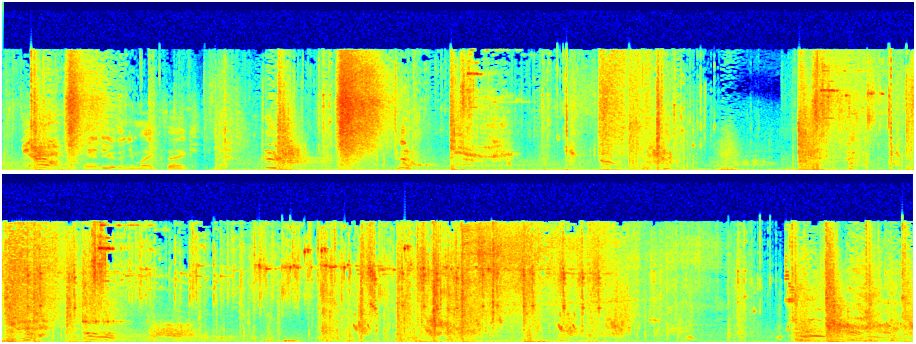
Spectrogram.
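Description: Energy blasts zap and crackle repeatedly.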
